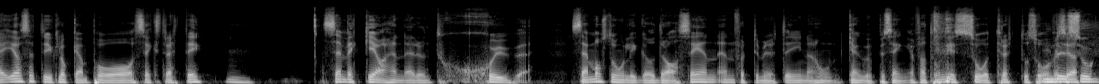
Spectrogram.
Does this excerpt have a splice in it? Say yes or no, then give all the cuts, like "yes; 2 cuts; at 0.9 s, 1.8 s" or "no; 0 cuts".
yes; 1 cut; at 7.3 s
